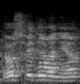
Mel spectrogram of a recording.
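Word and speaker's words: до свидания: Do svidaniya.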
